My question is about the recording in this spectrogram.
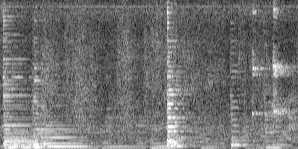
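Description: Archtop guitar playing chords without vocals: a chord struck at the start rings on, another is struck about two and a half seconds in, and a few shorter chords follow near the end.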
